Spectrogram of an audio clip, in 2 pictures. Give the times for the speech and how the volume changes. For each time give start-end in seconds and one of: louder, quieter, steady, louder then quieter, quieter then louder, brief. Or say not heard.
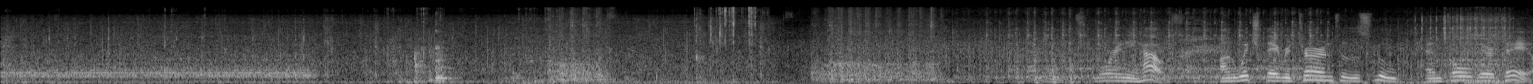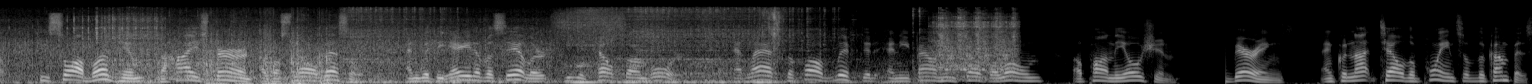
10.2-30.6 quieter.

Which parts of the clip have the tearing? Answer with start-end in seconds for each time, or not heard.
7.1-7.6, 17.3-18.8, 22.9-23.6.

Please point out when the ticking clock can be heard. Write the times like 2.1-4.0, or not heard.
not heard.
